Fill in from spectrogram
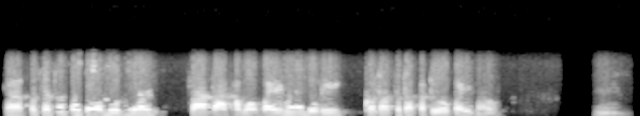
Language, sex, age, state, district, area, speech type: Assamese, male, 60+, Assam, Tinsukia, urban, conversation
